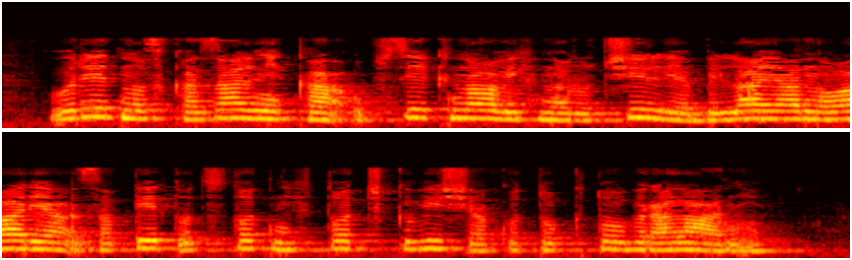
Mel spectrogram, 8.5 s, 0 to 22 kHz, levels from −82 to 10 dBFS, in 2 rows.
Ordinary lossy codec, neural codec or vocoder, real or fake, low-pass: AAC, 24 kbps; none; real; 19.8 kHz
